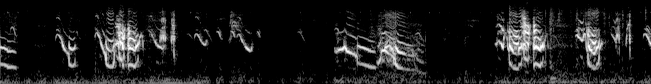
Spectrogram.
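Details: High hooked chirps and rasping squeaks from playful francolin chicks, in three loose groups of overlapping notes with short quiet gaps.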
